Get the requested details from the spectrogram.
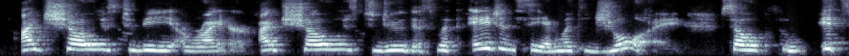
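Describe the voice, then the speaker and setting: Somewhat breathy, a woman speaks with a fairly high pitch. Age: 70s. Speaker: TV reporter and novelist. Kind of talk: panel discussion. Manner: animated.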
